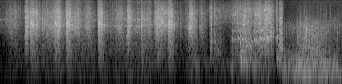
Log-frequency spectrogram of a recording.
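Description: Battle sound: an irregular run of sharp gunshots, then a heavier blast with a low rumble about five seconds in.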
